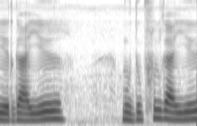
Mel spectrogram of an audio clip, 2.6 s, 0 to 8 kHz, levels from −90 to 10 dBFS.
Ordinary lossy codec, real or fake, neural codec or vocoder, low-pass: none; real; none; none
